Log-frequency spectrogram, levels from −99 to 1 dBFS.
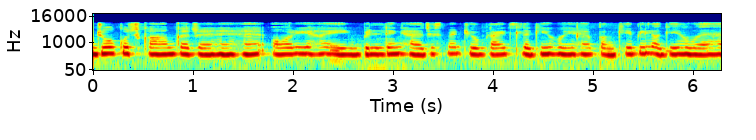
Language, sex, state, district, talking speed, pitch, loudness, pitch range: Hindi, female, Punjab, Fazilka, 200 wpm, 270 Hz, -13 LUFS, 260-275 Hz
